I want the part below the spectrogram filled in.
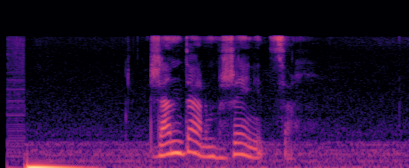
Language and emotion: Russian, neutral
